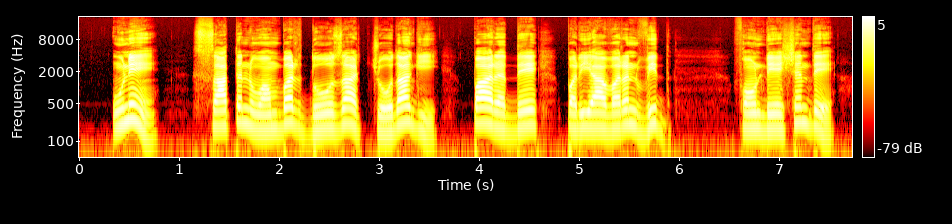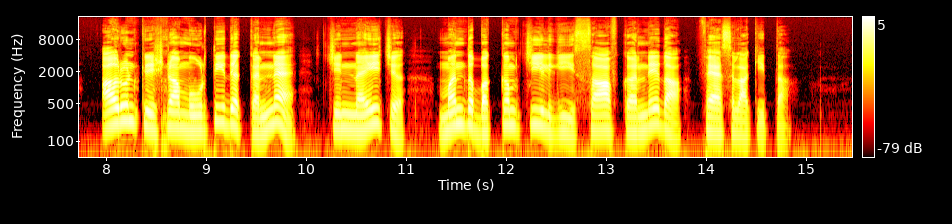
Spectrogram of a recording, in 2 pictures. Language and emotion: Dogri, neutral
